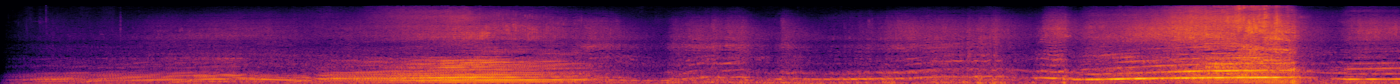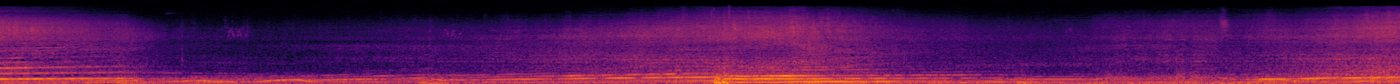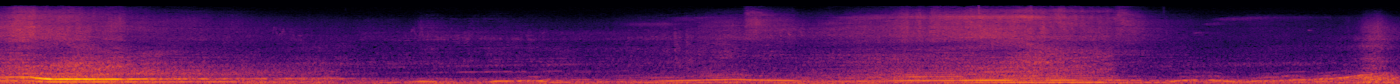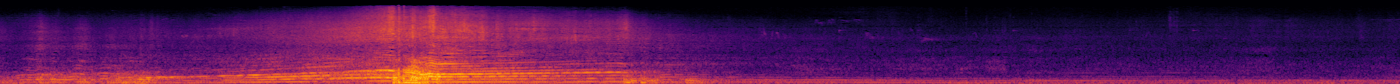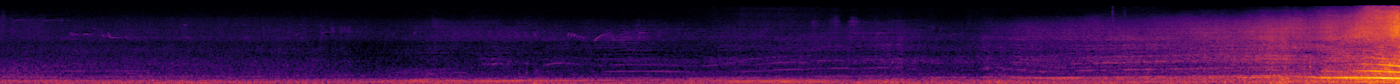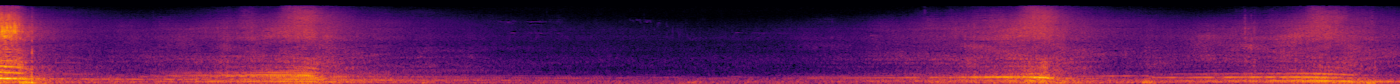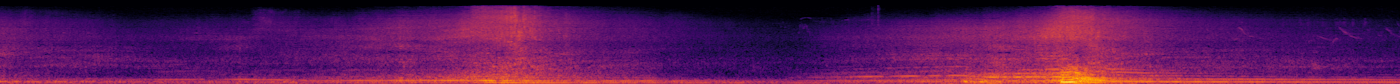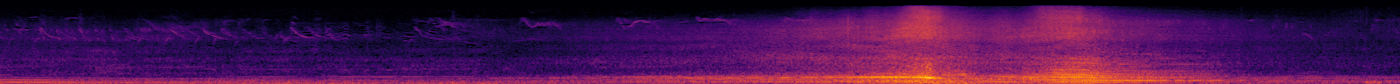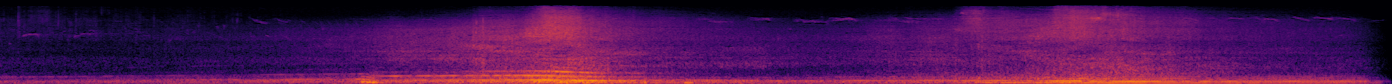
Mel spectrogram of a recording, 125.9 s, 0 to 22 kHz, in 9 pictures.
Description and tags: Trackside Goodwood
Recorded opposite the start at Goodwood Circuit on a wet and windy day in March. Cars pulling out one at a time on wet tarmac.
Mixpre3 and Rode SVMX.
car, engine, goodwood, motor, noise, racing, supercar, track, uk, wet, windy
